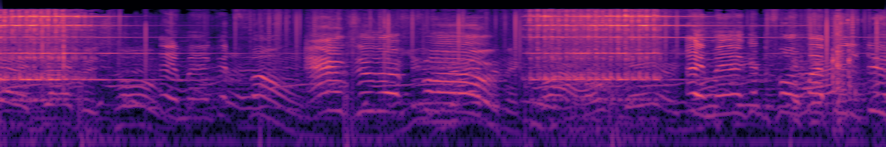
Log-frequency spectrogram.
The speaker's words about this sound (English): Don't answer the phone, man. You got that? Don't answer the phone, even if it's me calling, man. Don't answer because I think the phone is bugged, man.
